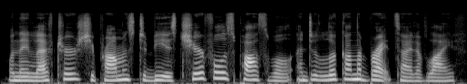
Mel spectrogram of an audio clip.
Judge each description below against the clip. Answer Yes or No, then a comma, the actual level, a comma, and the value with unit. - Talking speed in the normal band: No, fast, 270 wpm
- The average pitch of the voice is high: Yes, high, 200 Hz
